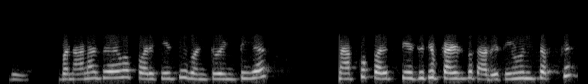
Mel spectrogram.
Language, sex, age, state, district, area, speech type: Urdu, female, 18-30, Delhi, East Delhi, urban, conversation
